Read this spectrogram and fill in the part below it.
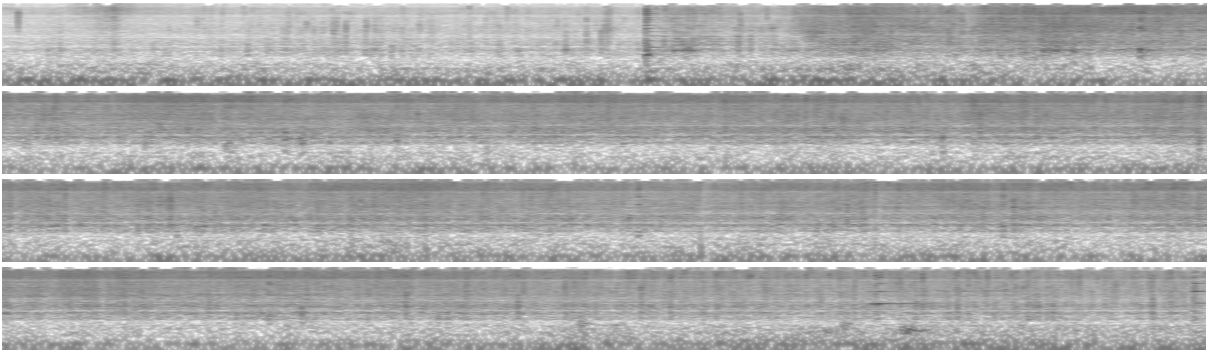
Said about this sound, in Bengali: দিয়ে দেবো আমি আদা রসুন বাটা।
